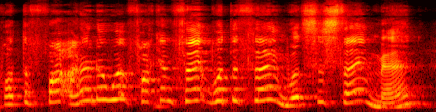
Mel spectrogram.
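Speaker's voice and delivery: high-pitched baffled outburst; mock baffled squeal; exasperated. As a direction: squeak it out, totally lost. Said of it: "I'm like".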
